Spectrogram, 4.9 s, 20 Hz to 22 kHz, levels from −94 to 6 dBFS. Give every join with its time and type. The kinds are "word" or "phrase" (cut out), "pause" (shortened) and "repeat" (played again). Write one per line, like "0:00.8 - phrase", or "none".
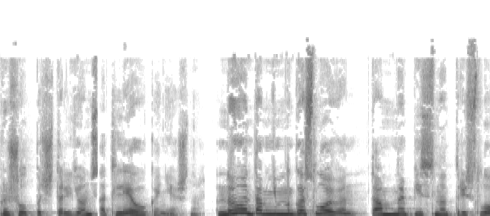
0:01.0 - phrase
0:02.1 - pause
0:03.6 - pause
